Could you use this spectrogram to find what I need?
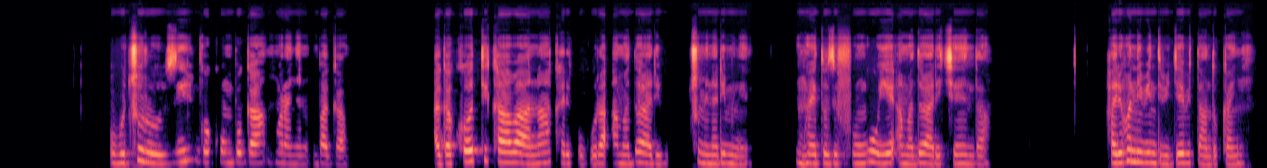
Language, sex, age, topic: Kinyarwanda, female, 18-24, finance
